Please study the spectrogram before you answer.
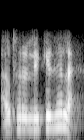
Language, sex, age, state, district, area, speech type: Odia, male, 45-60, Odisha, Kandhamal, rural, conversation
